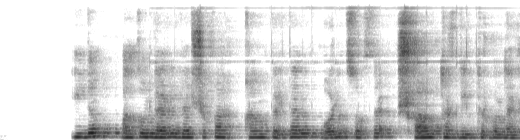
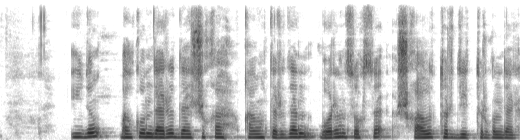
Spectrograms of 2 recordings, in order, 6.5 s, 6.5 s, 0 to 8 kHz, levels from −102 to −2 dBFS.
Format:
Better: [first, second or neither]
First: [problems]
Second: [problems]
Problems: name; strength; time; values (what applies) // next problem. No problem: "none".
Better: second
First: noise reduction (neural mask model DeepFilterNet 3)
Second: none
